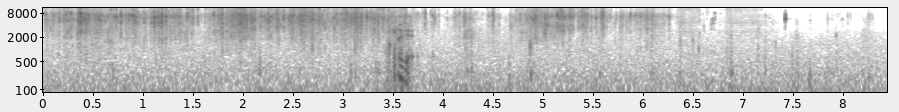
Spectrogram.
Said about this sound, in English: All right, I'm going to open my snack. You got mad at me last time I pre-opened it, so I'm opening it now.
